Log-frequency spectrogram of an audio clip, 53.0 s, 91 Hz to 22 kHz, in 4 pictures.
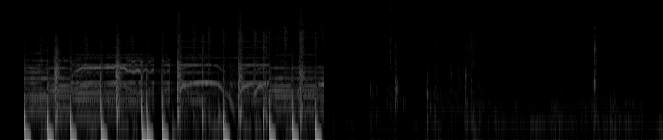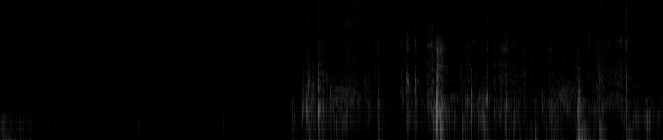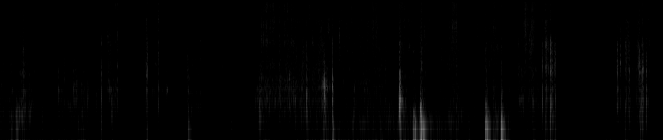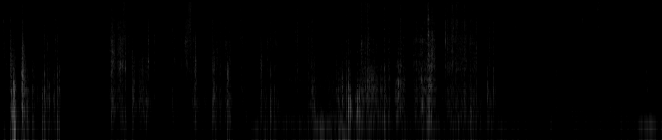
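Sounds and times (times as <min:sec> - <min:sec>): packaging rustling and tearing: 0:46.7 - 0:49.8.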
